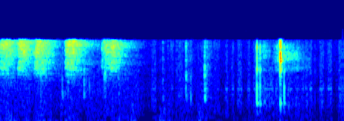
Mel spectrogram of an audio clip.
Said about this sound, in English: Oh, I heard something. I'm just typing in chat.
